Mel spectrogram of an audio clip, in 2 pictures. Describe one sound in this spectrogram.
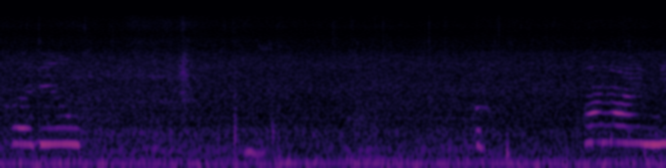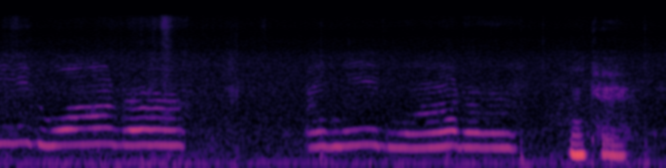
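A young child talks softly in a high voice.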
